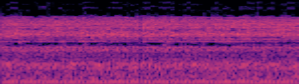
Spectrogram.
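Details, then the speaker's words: Engine on its first start after the spark plugs were installed, with lots of oil in the cylinders, little fuel and the exhaust pipe disconnected: it settles into a steady, even idle with a firm low hum and no misses or knocks. "Woo! She runs. >> Runs good. >> What do you think about that, Stephen? >> Sounds good. Runs good."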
